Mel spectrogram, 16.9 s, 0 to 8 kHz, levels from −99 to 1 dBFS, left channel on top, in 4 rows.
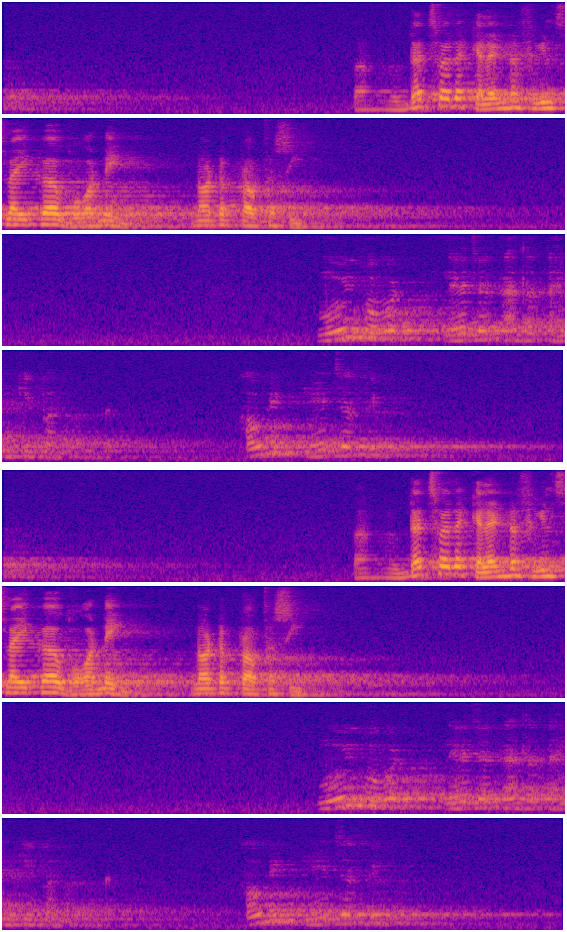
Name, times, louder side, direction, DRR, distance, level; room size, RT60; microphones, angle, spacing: voice 1, 2.6-5.2 5.6-6.5, right 1 dB, 35° right, 9 dB, 1.1 m, -26 dB
voice 2, 10.8-13.2 14.4-15.6, left 1 dB, 25° left, -3 dB, 5.7 m, -38 dB
24.5 x 22.0 x 9.3 m, 3.0 s
head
